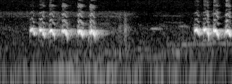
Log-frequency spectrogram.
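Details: Sooty-headed bulbul singing wild-style 'ngalas ropel', played to prompt captive birds to sing: a quick run of about seven bright, slightly descending bubbly notes, a silent gap, then another similar run starting.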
